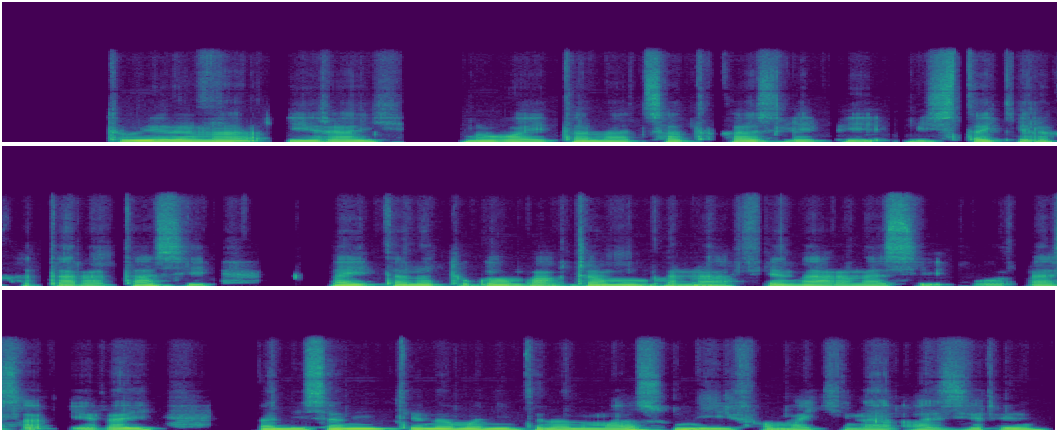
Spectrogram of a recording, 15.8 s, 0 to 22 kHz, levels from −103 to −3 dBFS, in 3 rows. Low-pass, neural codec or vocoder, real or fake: 14.4 kHz; none; real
